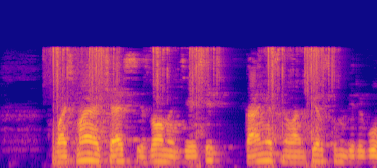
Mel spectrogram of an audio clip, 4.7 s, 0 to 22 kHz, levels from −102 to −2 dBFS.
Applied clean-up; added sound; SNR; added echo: classical method WPE with log-MMSE.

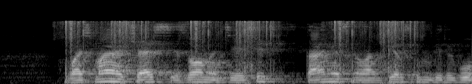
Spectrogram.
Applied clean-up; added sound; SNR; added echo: none; Coin (dropping); 8 dB; reverberation time 1.2 s.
